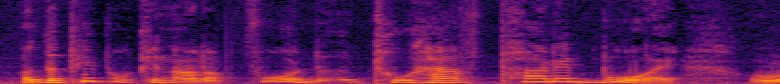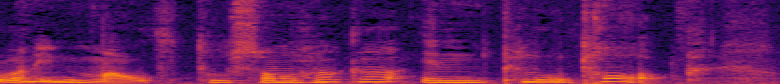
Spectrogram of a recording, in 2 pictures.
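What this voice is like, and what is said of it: Fake Chinese accent. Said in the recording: “Try saying that 3 times fast in a fake Chinese accent.”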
